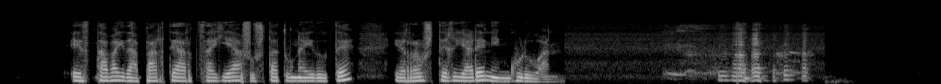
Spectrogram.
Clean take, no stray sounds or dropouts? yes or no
no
